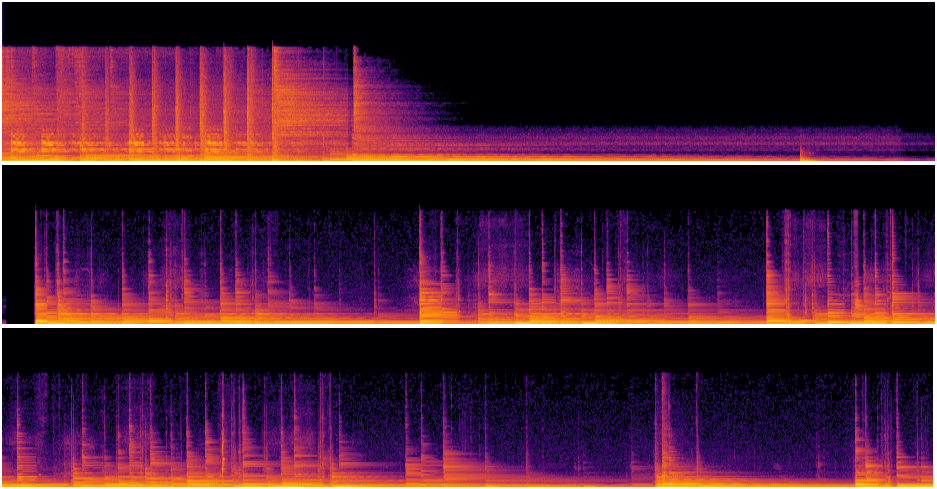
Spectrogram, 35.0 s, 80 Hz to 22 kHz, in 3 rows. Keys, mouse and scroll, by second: 0.3 ctrl+z, 0.5 ctrl+z, 2.2 Tab, 2.3 ctrl+z, 2.3 ctrl+z, 2.9 middle click, 3.4 click, 4.3 shift+click, 5.1 KP_3, 5.9 ctrl+shift+b, 7.7-8.7 middle drag, 8.7 a, 9.5 q, 13.0 KP_1, 14.0 g, 15.4-16.4 middle drag, 16.4 KP_3, 17.9 click, 18.3 click, 19.0 Delete, 19.8 click, 20.6 g, 22.0 click, 22.6 g, 23.6 drag, 23.9-25.6 middle drag, 25.6 click, 26.1 Tab, 26.8 KP_3, 27.3 KP_1, 28.0 shift+z, 28.2 click, 28.6 scroll up 2, 28.9 shift+middle click, 29.6 g, 31.2 shift+z, 31.5 scroll down 1, 31.9 Tab, 32.2 click, 32.4 scroll down 1, 32.6-33.3 middle drag, 33.3 click, 33.9-34.2 right drag, 34.2 click, 34.5-34.9 middle drag.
